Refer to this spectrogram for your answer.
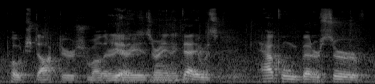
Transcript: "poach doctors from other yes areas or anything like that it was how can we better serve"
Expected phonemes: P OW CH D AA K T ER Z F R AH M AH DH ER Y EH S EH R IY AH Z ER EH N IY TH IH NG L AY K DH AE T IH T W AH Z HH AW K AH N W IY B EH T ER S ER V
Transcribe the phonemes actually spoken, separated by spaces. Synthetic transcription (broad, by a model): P OW CH D AA K T ER Z F R AH M AH DH ER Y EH EH R IY AH Z ER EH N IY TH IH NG L AY K DH AE T IH T W AH Z HH AW K AH N W IY B EH T ER S ER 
